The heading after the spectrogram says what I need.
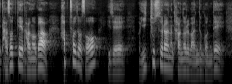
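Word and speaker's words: ΙΧΘΥΣ: 그런데 이 5개의 알파벳으로 모여있는 이 헬라어를 어떻게 읽냐면 익투스 이렇게 읽어요.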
